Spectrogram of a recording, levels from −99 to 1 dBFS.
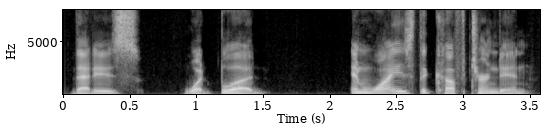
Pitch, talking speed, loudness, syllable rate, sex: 110 Hz, 185 wpm, -19 LUFS, 4.8 syllables/s, male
